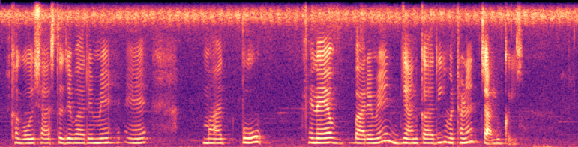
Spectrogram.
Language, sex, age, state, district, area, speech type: Sindhi, female, 18-30, Madhya Pradesh, Katni, rural, spontaneous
